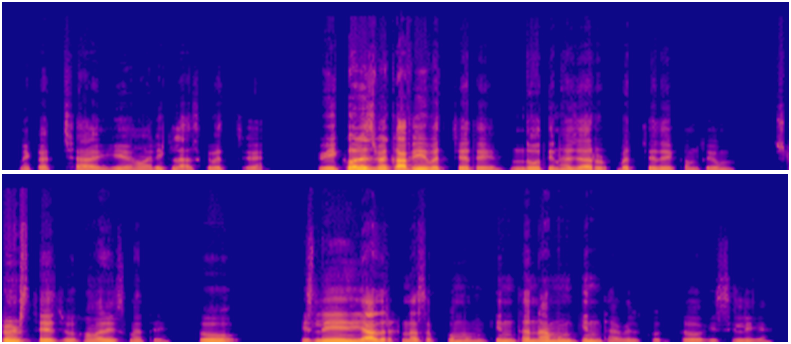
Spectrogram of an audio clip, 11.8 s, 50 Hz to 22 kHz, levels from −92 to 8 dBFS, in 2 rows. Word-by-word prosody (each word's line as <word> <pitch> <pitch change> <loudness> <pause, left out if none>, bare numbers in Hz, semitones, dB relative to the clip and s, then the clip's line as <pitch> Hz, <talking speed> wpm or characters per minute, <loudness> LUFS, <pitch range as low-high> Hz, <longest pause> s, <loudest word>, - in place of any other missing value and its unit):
मैं - - -12
कहा - - -6
अच्छा, - - -8
ये 120 +1 -8
हमारी 115 +5 -8
क्लास - - -10
के 130 - -14
बच्चे 120 - -13
हैं। - - -12
क्योंकि 200 +4 -6
कॉलेज 195 0 +10
में 220 - +5
काफ़ी 160 -2 +8
बच्चे 135 -1 -2
थे 130 +1 -7 0.2
2-3000 120 +1 -4
हज़ार 120 +1 -2
बच्चे 125 +1 -8
थे। 120 -1 -5
कम 115 -1 -17
से 115 - -16
कम 120 0 -13 0.3
स्टूडेंट्स 140 0 +2
थे 130 -1 +3
जो 120 -1 -10
हमारी 115 -1 -3
इसमें 115 +1 -12
थे। 130 +4 -21
तो 150 -4 -4 0.5
इसलिए 165 +1 +3
याद 120 -2 +6
रखना 120 +1 -6
सबको 120 +2 -13
मुमकिन 120 +3 -8
था 130 - -4
नामुमकिन 125 +1 -3
था, 120 -2 -15
बिल्कुल। 115 +3 -17
तो 120 -3 -8
इसलिए। 115 0 -15
125 Hz, 205 wpm, -24 LUFS, 115-135 Hz, 0.5 s, कॉलेज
